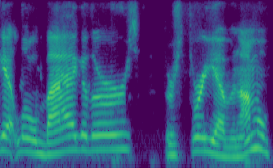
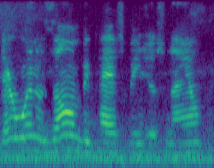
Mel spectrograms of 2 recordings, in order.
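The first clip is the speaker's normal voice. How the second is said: normal talking voice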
